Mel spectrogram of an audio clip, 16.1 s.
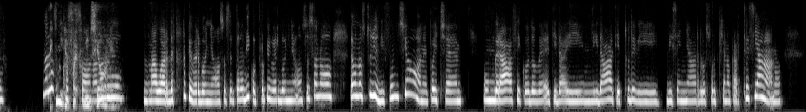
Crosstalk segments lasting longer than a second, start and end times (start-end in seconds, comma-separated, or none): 1.0-2.4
